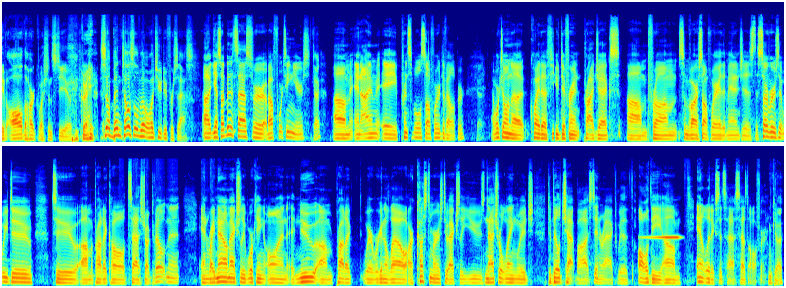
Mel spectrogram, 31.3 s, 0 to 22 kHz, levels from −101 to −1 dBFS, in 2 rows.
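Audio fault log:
17.99–19.89 s, sample clock jitter: between "to um a product" and "now I'm actually working", the converter's clock wanders by a few microseconds, so samples land slightly off time. The error sits roughly 35 dB below the speech and adds a hissy roughness that is strongest on loud, bright sounds.
28.37–29.29 s, loudspeaker feedback squeal: after "chatbots to interact with", the microphone picks up its own loudspeaker and the loop gain exceeds one at 1.5 kHz. That tone swells over about half a second into a squeal about 5 dB above the speech, then stops before "analytics that".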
